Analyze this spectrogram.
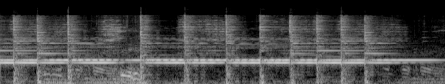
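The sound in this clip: A school recess bell rings at a major school in Lashkar Gah, a rapid, evenly spaced run of loud metallic strikes over a steady high ringing tone that continues throughout.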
